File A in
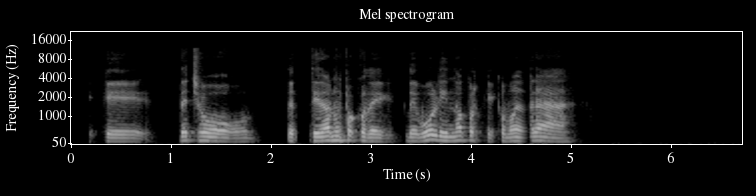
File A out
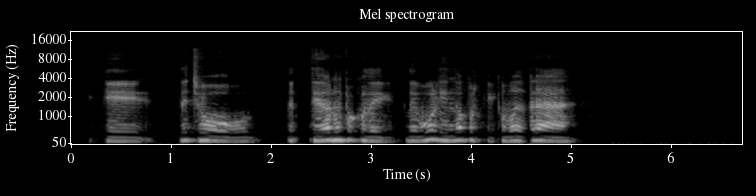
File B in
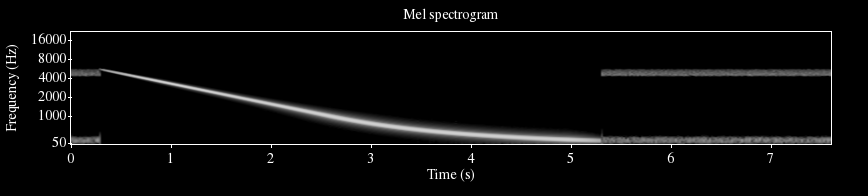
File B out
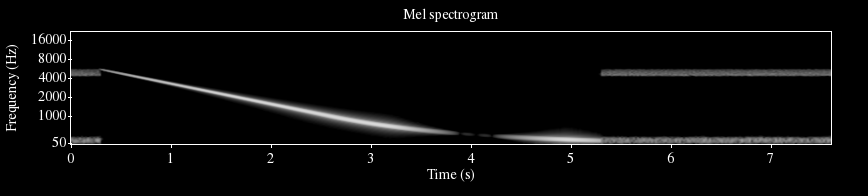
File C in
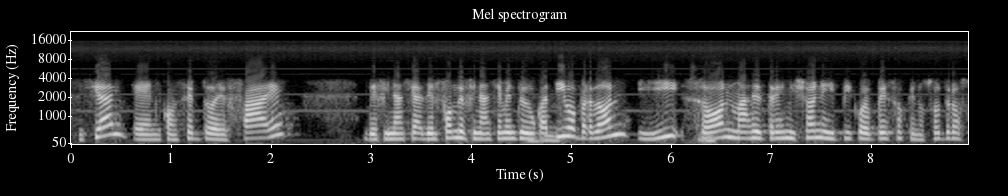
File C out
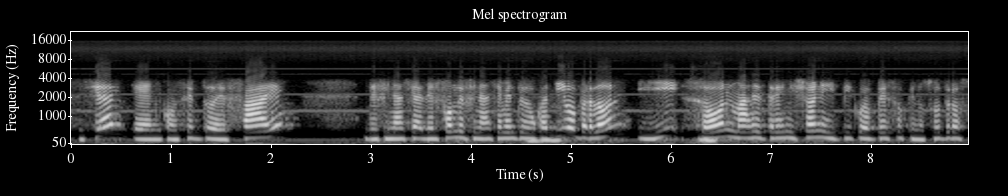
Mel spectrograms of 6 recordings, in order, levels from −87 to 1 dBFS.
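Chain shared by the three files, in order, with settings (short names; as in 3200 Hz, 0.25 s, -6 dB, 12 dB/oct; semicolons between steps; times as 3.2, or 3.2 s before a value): elliptic band-stop 180–640 Hz, stop band 60 dB; harmonic-percussive split percussive -11 dB; gain +3.5 dB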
